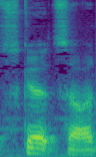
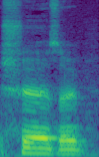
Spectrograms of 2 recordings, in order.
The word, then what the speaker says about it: Scherzo: incredibly well-known Doctor Who story the Scherzo or skirt side and how you really pronounce it but I think a lot of people call it Scherzer so yeah this is written by the legend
